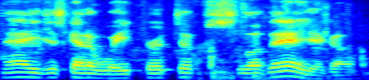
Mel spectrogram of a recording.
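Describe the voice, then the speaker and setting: A man's voice: medium pitch, normal speed, fairly bright tone, a little hiss or hum. A man co-hosting a live stream, reading viewer comments aloud and chuckling often. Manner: chuckles often, relays chat comments to the host. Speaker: co-host reading live chat.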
